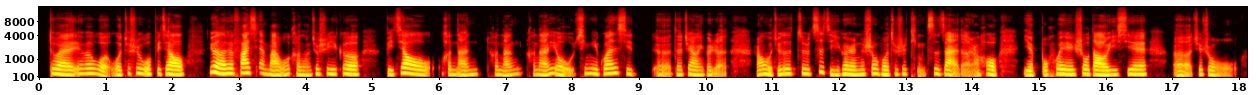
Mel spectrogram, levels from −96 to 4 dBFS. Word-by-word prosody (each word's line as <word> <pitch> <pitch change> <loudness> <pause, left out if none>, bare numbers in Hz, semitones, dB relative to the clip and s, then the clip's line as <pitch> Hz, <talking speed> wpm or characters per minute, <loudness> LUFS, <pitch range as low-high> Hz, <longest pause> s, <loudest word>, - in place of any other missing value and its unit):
对， 195 -5 +4
因 215 - -2
为 225 +1 +1
我 205 -6 +1
我 180 - -3
就 185 +6 -7
是 235 0 -2
我 215 - 0
比 210 +1 -4
较 195 -2 +5 0.4
越 280 -1 +7
来 225 -2 +8
越 230 0 +4
发 245 +2 +5
现 245 -2 -5
吧， 180 -2 +2
我 200 0 -3
可 195 -3 -4
能 175 0 -3
就 210 - -4
是 215 +1 -5
一 205 - 0
个 200 -2 +3 0.4
比 185 -1 -2
较 210 -3 +5 0.2
很 195 -4 -4
难 185 +2 -3 0.2
很 190 -1 -5
难 170 +1 -3 0.2
很 190 - -8
难 185 +3 0
有 200 -2 -1
亲 225 +3 -6
密 220 -2 0
关 225 +4 +2
系， 210 -6 -6 0.3
呃， 190 0 -5
的 195 -2 -4
这 195 - -4
样 180 -2 +1
一 - - -4
个 180 0 -3
人。 - - -6 0.4
然 185 - 0
后 205 - +3
我 - - 0
觉 190 - -3
得 215 +1 +1
就 220 +2 -5
是 210 - -1
自 280 +7 -2
己 210 -7 -5
一 180 - -3
个 205 +1 +2
人 190 -1 +2
的 195 - 0
生 220 +2 -1
活 190 -2 +2
就 205 +3 -6
是 205 +1 -4
挺 200 - -12
自 215 +2 -4
在 195 -2 +2
的， - - -8
然 - - -6
后 190 -1 +1 0.4
也 175 -1 0
不 175 +1 -4
会 195 +2 +2
受 200 +1 0
到 185 -2 +5
一 185 +1 -1
些， 195 +1 0 0.4
呃， 165 0 -2
这 200 - -3
种 190 -3 -5
195 Hz, 250 characters per minute, -24 LUFS, 185-215 Hz, 0.4 s, 来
